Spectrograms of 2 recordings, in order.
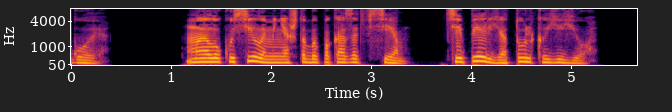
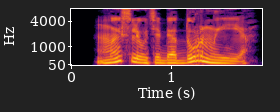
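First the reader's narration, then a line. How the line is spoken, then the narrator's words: Displeased snort, dragon. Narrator (Russian): недовольно фыркнул дракон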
